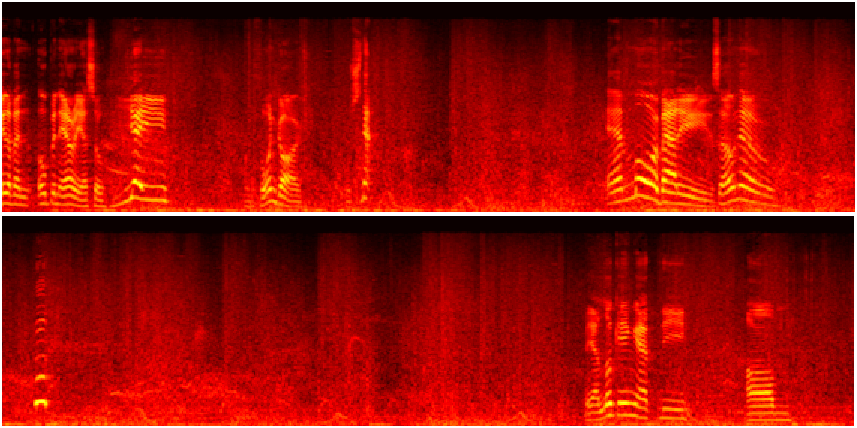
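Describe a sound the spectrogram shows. A young man talks with animation into a close microphone, in short bursts.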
